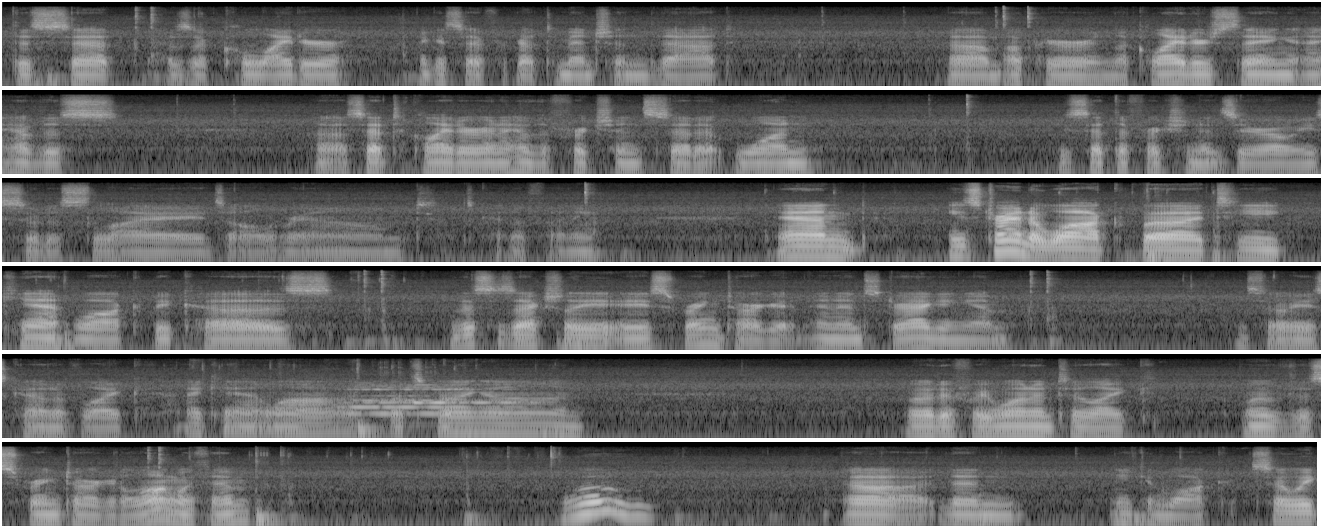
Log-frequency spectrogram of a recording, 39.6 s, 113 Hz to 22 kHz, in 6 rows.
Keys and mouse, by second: 0.2 g, 5.1 click, 11.5-16.2 drag, 17.1 middle click, 18.1 middle click, 19.1 shift+middle click, 20.1 KP_3, 21.6 right click, 22.7 g, 24.9 right click, 28.4 shift+middle click, 29.1 g, 33.8 right click, 34.5 shift+middle click, 38.6 g.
